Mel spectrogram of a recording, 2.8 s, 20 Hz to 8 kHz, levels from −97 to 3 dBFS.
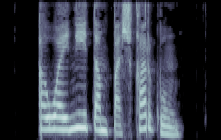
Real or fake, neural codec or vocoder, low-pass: real; none; 7.2 kHz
